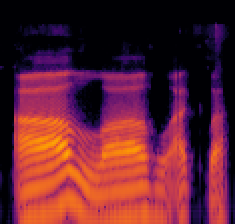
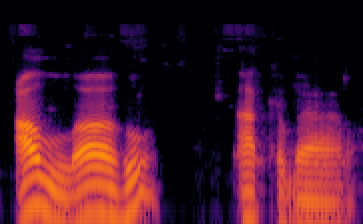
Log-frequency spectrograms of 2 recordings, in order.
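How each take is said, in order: First: The opening vowel of Allahu is drawn out long. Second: All the vowels are kept short. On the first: It turns into a question asking whether God is great. The speaker calls it wrong. "Kalau panjang ya. Jadi jangan dipanjangkan" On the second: God is the greatest. The speaker calls it right. "Bacanya pendek"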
